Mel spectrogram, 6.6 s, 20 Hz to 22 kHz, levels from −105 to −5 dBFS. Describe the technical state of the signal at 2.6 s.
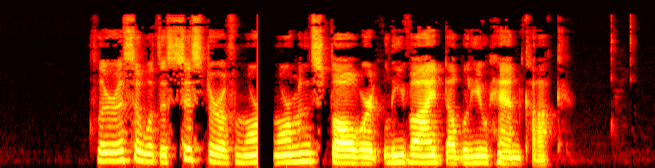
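At 2.6 s the connection drops and the player reconnects with a fresh decoder, a stream reconnect spanning 2.58 to 2.90 s. The speech cuts to about 146 ms of silence, then resumes 171 ms earlier, repeating a short stretch just heard.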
